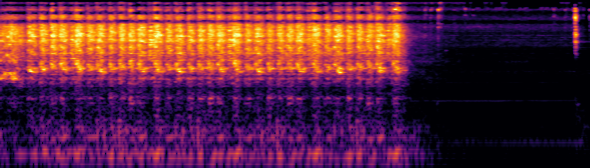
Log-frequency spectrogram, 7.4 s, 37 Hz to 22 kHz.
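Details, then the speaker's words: 1966 Chevy C10 pickup, freshly swapped from an LT1 to an LS1 V8, on its first start attempt. The starter cranks steadily for about five seconds with no firing. There was no fuel supply because a ball valve in the fuel line had been left turned off. "I don't know if it has fuel pressure yet it might just crank and do nothing"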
